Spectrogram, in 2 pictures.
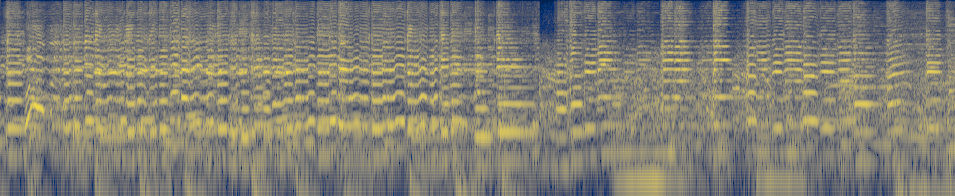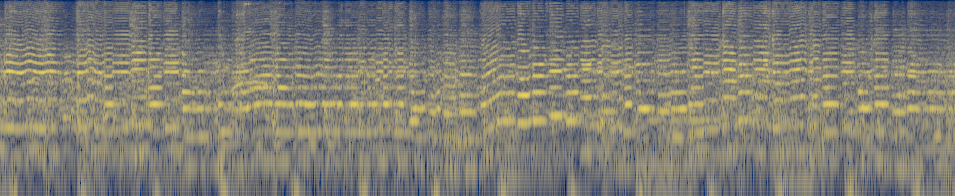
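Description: A live band playing an instrumental Greek folk dance tune, with a bowed-string melody over a steady, even beat.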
